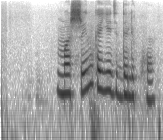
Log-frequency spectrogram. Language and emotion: Russian, neutral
